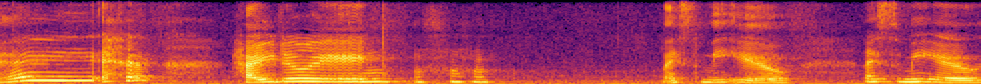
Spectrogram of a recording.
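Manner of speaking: tipsy, flirtatious, chatty voice. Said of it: "I was very, very flirty".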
